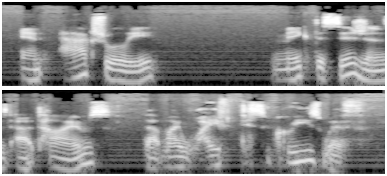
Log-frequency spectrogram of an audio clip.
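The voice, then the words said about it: Whispering playfully. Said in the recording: “I'm kind of being a little bit funny by kind of whispering it like this”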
